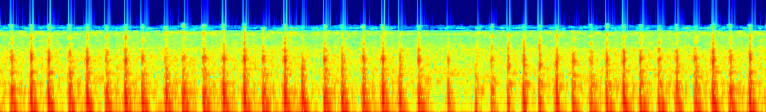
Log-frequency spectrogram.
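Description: A Shoebill clatters its bill in a fast, steady, machine-gun rattle of hollow knocks, about nine per second, with no other sounds.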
